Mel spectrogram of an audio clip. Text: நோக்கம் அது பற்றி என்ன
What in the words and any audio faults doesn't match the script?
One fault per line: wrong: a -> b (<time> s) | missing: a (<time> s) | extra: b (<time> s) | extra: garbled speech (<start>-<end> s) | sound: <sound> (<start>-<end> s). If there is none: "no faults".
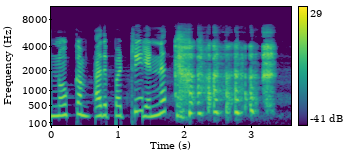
sound: laugh (1.8-3.4 s)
